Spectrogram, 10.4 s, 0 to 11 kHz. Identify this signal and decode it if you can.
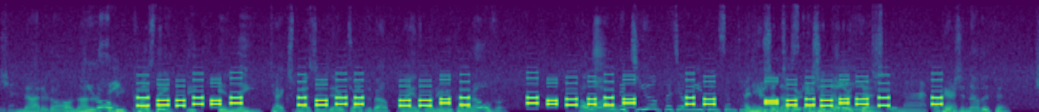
DTMF, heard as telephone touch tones, dialled by hand, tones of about 100 ms, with speech in English. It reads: 34197# 6499 1106 #75860 98 *451083 9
